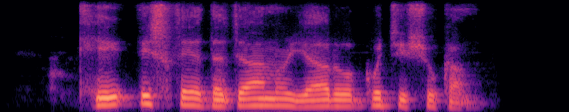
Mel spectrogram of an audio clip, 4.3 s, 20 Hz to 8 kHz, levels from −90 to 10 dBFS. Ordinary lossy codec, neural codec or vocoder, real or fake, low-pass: Opus, 24 kbps; codec, 16 kHz, 0.5 kbps, FunCodec, trained on LibriTTS, 25 frames a second; fake; 7.2 kHz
